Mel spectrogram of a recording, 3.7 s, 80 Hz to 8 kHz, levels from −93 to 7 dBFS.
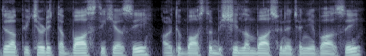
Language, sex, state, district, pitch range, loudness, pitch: Nagamese, male, Nagaland, Dimapur, 100-110 Hz, -20 LUFS, 105 Hz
